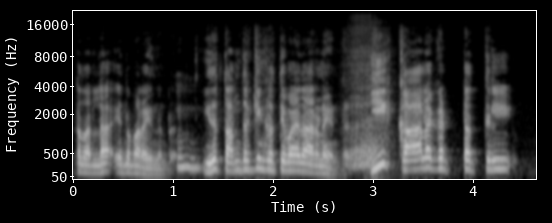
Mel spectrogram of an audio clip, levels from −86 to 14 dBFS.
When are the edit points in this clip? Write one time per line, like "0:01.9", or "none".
0:02.8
